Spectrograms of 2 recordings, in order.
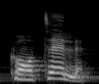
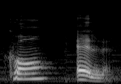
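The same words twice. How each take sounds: First: The final consonant of quand links into elle. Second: The words are separate, with no linking consonant. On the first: "comme on fait une liaison" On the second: "Si on prononce les mots séparément"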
